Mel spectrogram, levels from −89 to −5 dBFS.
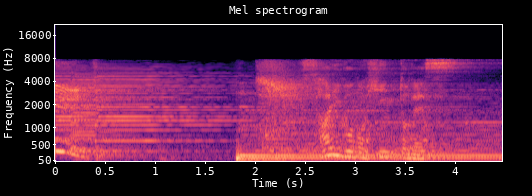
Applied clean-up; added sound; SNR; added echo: none; Buzz; 17 dB; reverberation time 2.3 s.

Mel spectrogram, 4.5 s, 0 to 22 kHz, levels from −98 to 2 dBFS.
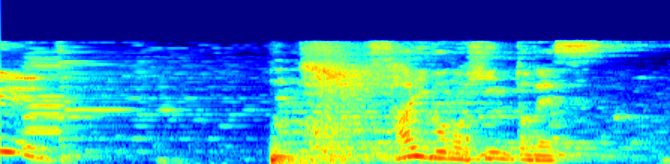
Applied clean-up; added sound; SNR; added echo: classical method WPE with log-MMSE.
